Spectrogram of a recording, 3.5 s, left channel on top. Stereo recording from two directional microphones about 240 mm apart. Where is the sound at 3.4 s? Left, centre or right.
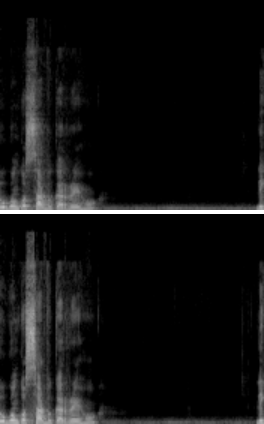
Right.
